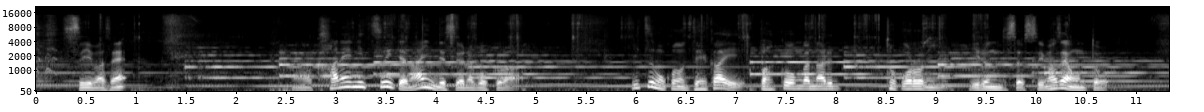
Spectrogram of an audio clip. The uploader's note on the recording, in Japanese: 歩きながら話します。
